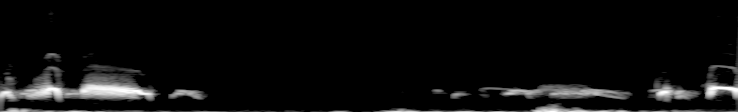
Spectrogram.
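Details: Spotted dove giving urging and calling coos on a lure recording: a loud, long coo after quick notes, a quiet wavering stretch, then fresh clipped notes, with occasional low thumps.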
